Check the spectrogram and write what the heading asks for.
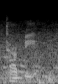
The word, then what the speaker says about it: Xtabi: by the water oh okay how do you pronounce this the name of this place xtabi x x Tabby Tabby yeah xab X thank you it's so nice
